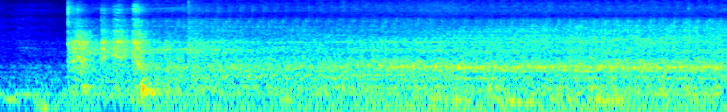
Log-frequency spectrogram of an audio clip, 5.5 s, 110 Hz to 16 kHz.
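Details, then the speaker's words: Honda Start 160 motorcycle after repair of a noise that seemed like a rod knock but wasn't: quick start and steady, even idle with light valve tick typical of its rocker arms; normal. "Ficou show de bola aí."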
